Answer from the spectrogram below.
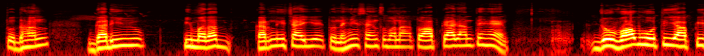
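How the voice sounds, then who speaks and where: A man teaching an English grammar lesson, quizzing his students and slowly dictating the sentences. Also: sits high, darkish tone, smooth, no echo, clean studio sound.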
